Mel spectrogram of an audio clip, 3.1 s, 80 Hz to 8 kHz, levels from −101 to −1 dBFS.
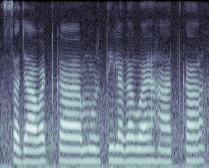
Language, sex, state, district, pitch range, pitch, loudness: Hindi, female, Chhattisgarh, Raipur, 205-215 Hz, 205 Hz, -15 LUFS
